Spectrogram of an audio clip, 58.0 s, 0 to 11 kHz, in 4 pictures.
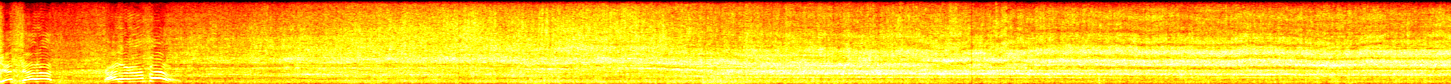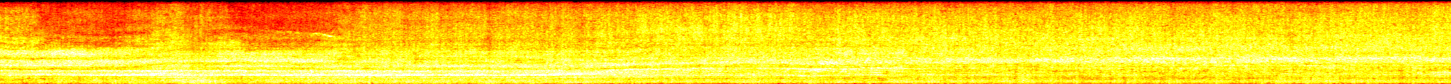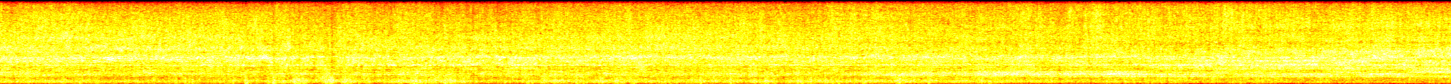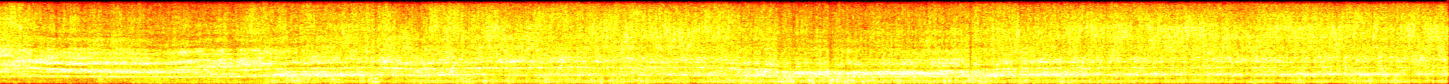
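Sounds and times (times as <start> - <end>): bus engine whine: 0.0 - 39.0.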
